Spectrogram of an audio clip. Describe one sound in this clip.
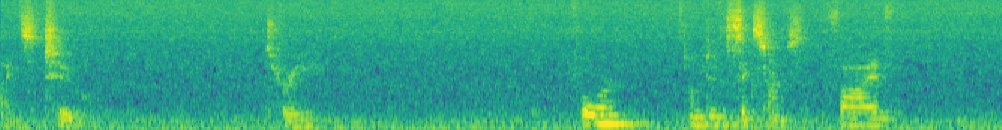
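A young woman speaks calmly and clearly, close by, with short pauses between phrases.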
